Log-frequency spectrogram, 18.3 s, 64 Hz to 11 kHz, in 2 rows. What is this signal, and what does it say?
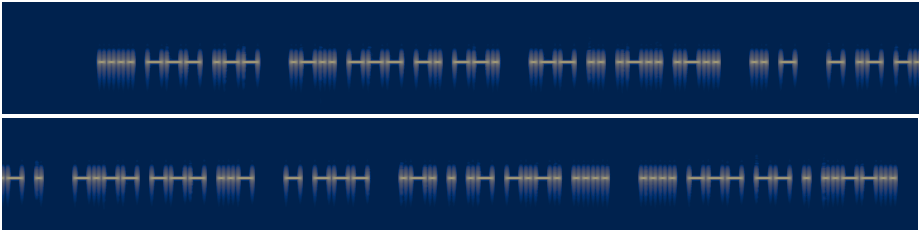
Morse code, heard as a keyed tone, about 25 wpm, 700 Hz. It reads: HOW LONG WILL IT TAKE YOU TO REACH HOME?
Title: Sentences from Top 1000 Words - Review Part 2 - 25wpm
